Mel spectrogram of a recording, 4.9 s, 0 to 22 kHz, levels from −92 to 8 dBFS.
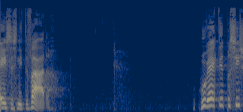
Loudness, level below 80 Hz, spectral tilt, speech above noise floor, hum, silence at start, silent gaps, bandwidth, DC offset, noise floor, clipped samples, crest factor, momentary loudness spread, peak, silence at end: -33 LUFS; -80 dBFS; -3.5 dB/octave; 49 dB; none; 0 s; none; 16.5 kHz; under 0.1%; -83 dBFS; under 0.1%; 22 dB; 10 LU; -14 dBFS; 0 s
